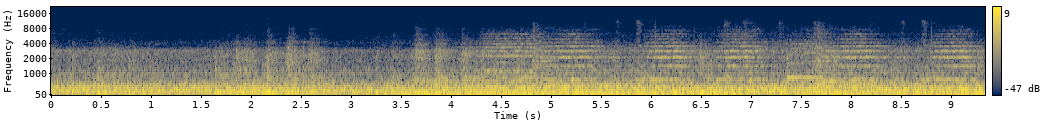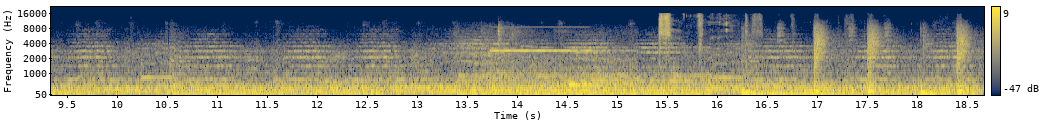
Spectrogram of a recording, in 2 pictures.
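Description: Subway train ambience: a loud, steady rumble with whining motor tones and recurring low thrumming pulses, then a few sharp clanks and rattles near the end.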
